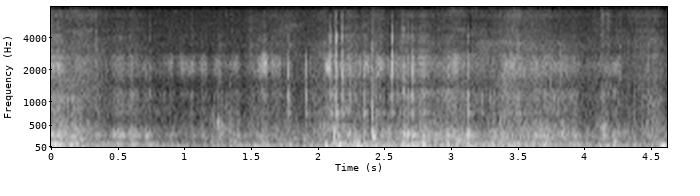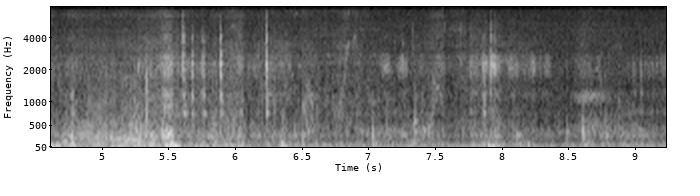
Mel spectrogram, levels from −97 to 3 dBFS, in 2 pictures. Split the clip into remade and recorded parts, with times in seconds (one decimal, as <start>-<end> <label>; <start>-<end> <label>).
0.0-0.6 remade; 0.6-4.0 recorded; 4.0-5.9 remade; 5.9-9.2 recorded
